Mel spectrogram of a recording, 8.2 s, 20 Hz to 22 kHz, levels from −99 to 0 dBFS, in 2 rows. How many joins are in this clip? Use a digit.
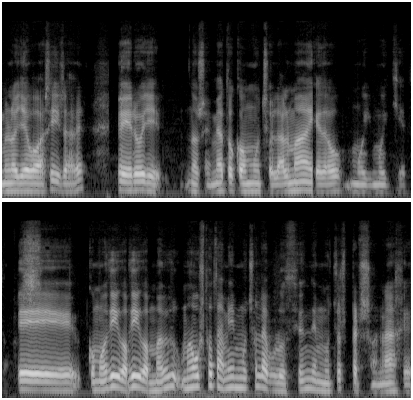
4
